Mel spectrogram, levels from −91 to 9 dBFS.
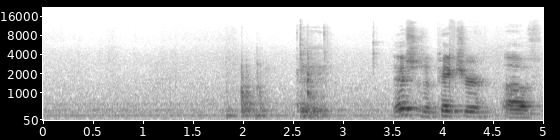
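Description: No technical faults can be heard anywhere in this audio. Nothing in the sound calls for a timestamp or a repair.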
